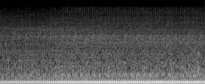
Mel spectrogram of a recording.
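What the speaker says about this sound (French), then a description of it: "Voilà le moteur." A Toyota Supra engine converted from twin turbos to one large single turbo, reinforced and tuned to about 750 hp, idles with a steady low drone and strong constant hum, close and loud.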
